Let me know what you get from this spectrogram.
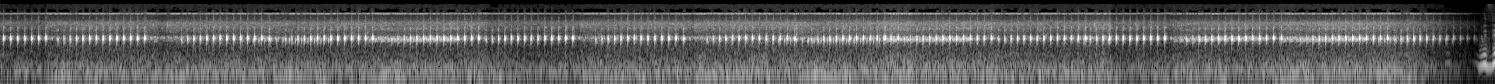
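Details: Sudell's frog of the Murray Valley, South Australia, gives its mating call, a rapid, staccato run of knocking pulses about four a second, deeper and more staccato than the similar painted frog's call.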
